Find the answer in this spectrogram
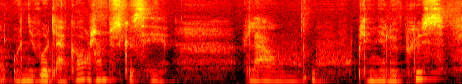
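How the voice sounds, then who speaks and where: Soft-spoken and very slow, a woman talks with fairly even intonation amid noticeable background noise. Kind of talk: ASMR doctor role-play.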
